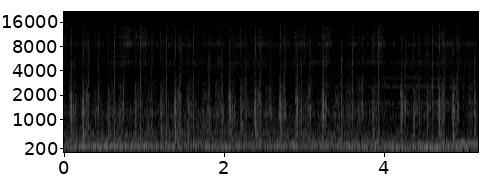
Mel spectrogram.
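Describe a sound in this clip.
A mount's feet patter quickly and steadily on the ground.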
